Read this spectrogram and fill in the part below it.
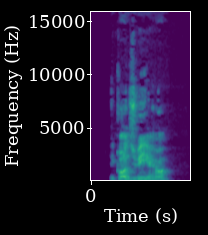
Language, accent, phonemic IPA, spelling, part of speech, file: French, Canada, /e.kɔ̃.dɥi.ʁa/, éconduira, verb, LL-Q150 (fra)-éconduira.wav
- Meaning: third-person singular simple future of éconduire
